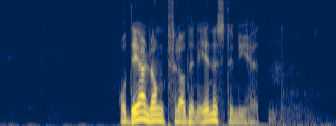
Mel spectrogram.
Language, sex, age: Norwegian, male, 55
